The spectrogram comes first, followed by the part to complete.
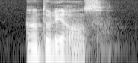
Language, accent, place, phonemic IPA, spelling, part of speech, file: French, France, Lyon, /ɛ̃.tɔ.le.ʁɑ̃s/, intolérance, noun, LL-Q150 (fra)-intolérance.wav
- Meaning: intolerance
